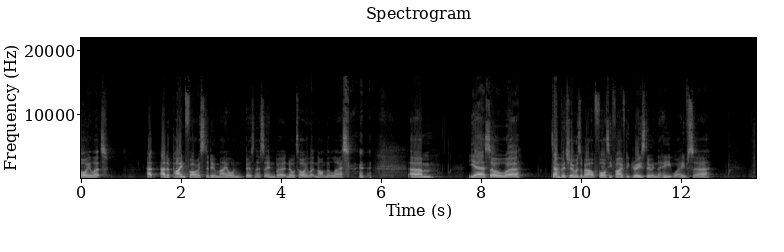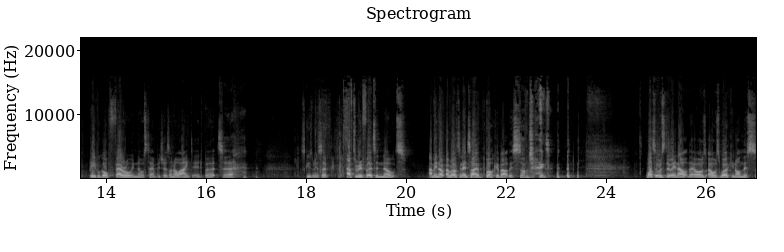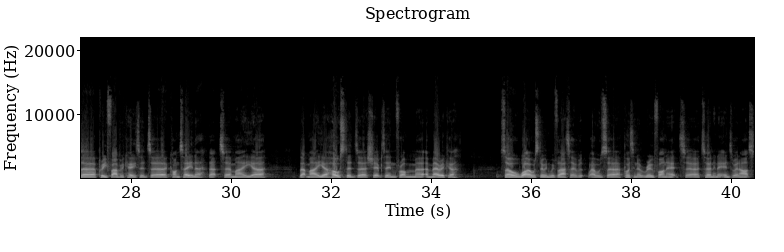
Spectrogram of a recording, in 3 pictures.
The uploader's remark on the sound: Apologies for the bad sound quality. I'm still figuring out how to use my new microphone... Recorded live at an ‘Eco-Savvy’ event at the Corrie & Sannox Village Hall in front of 40 or so people.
